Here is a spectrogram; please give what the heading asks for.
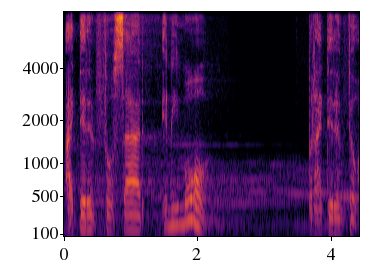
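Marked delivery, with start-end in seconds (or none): none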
